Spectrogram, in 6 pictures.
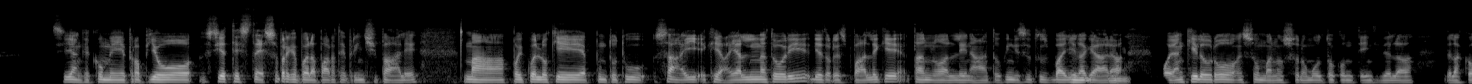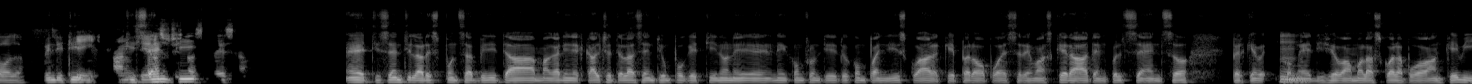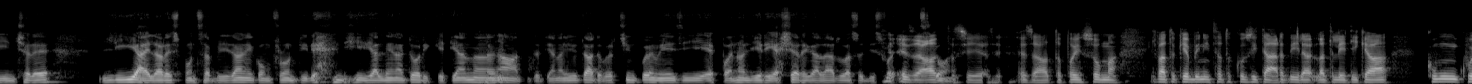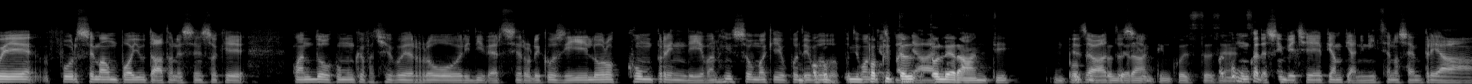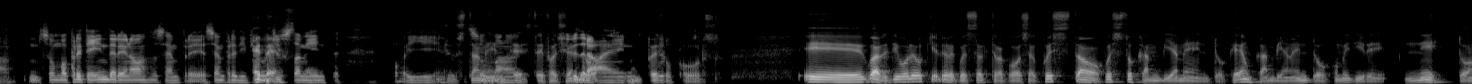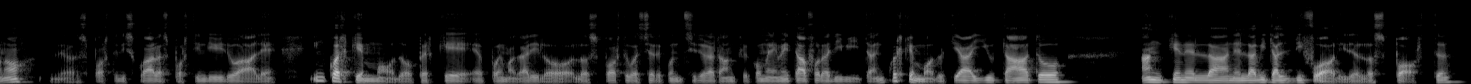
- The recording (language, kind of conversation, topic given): Italian, podcast, Quando ti è capitato che un errore si trasformasse in un’opportunità?
- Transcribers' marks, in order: "proprio" said as "propio"; tapping; laughing while speaking: "de"; chuckle; laughing while speaking: "insomma"; other background noise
